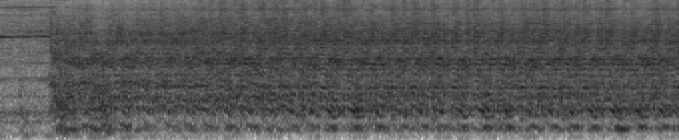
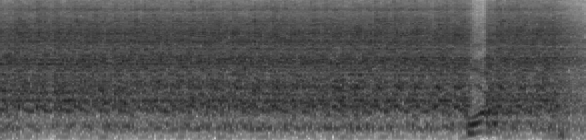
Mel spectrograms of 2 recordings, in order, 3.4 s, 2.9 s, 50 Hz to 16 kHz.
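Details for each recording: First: Barn-find Nissan R32 Skyline: even rapid cranking for about five seconds, never catches; it won't run because the main power fuse had been removed, later bridged temporarily. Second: Barn-find Nissan R32 Skyline, first crank without fuel to check the engine turns: steady even hiss of it turning over on the starter, then cutting off; motor spins freely and sounds healthy.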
